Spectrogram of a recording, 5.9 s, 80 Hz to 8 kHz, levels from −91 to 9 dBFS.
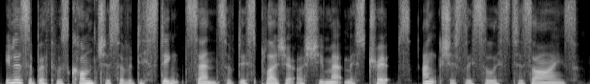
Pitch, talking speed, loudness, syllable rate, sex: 165 Hz, 175 wpm, -20 LUFS, 5.6 syllables/s, female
